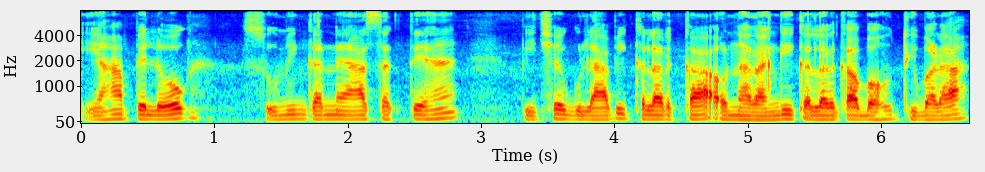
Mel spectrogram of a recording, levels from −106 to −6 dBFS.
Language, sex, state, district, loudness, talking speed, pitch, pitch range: Hindi, male, Bihar, West Champaran, -20 LUFS, 170 wpm, 115 Hz, 110-125 Hz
